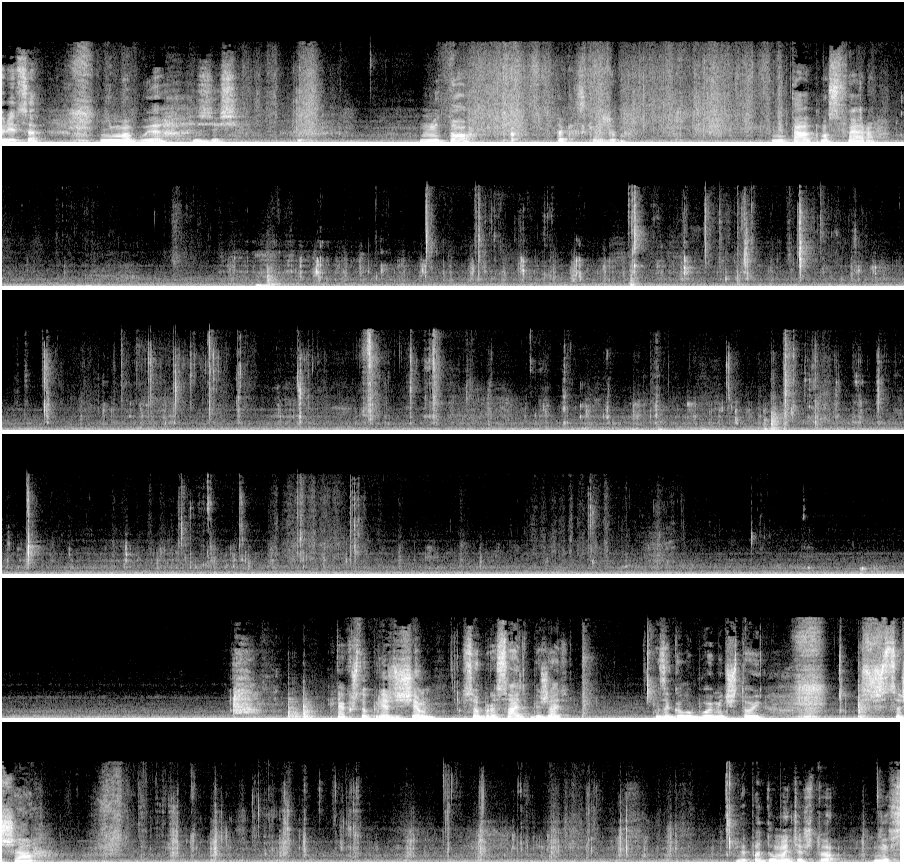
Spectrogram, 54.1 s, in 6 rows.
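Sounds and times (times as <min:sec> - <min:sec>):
faint steady hum: 0:00.0 - 0:54.0
person chewing food: 0:10.8 - 0:35.3, 0:46.0 - 0:52.4.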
